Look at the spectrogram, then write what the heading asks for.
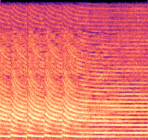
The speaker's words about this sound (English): Air horn, please.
